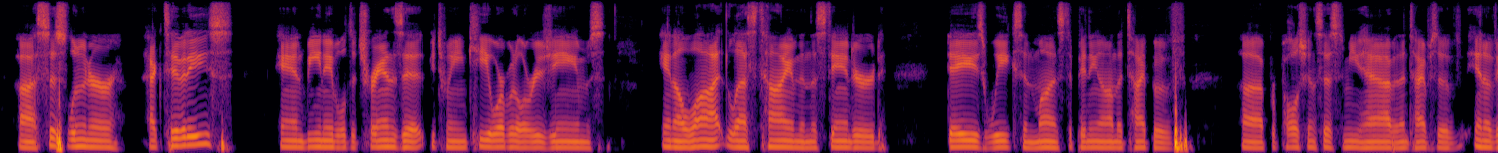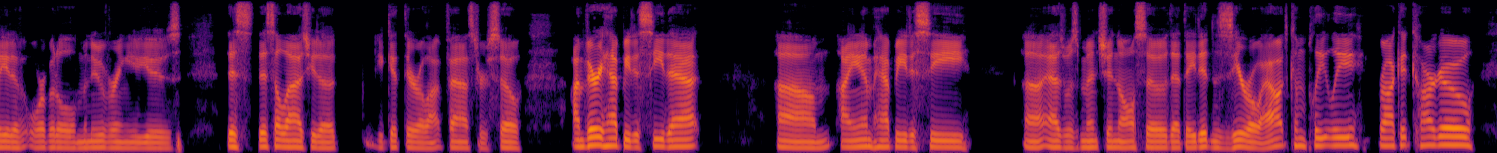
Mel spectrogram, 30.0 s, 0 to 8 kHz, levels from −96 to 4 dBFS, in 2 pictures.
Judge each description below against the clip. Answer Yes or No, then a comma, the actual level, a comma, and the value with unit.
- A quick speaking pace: No, average, 160 wpm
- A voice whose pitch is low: Yes, low, 120 Hz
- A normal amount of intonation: No, narrow, 2.2 semitones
